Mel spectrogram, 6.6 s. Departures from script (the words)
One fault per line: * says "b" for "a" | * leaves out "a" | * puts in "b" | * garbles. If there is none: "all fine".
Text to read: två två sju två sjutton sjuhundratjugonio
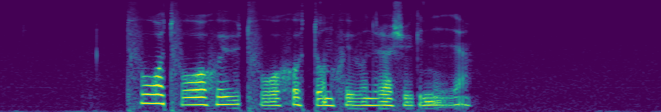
all fine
